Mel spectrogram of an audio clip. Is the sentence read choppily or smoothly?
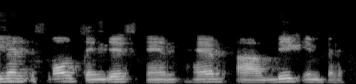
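choppily. The words are read separately and unnaturally. The speaker calls it wrong. "এভাবে না পড়ে"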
